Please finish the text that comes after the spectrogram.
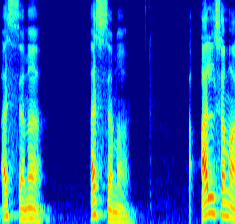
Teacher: پھر لام معرفہ کا حروف شمسی میں ادغام ہونا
